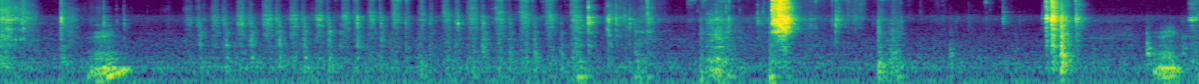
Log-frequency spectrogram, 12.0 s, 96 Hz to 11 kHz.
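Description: Blade scraping and rasping along the edge of a small 1:48 scale model theater piece to cut a bevel, a steady run of fine strokes broken by a few sharper clicks, close and moderately quiet.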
